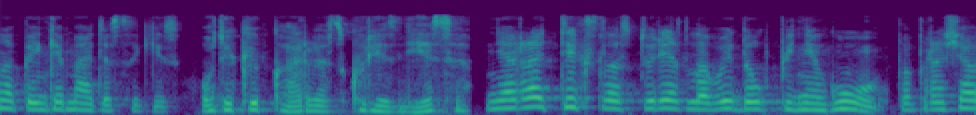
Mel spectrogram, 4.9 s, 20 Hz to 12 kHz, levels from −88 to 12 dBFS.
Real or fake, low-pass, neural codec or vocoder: fake; 7.2 kHz; codec, 16 kHz, 16 kbps, FreqCodec, smaller model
